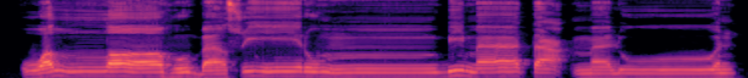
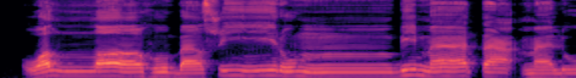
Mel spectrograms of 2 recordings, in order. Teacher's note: maka suaranya tanwin itu anak-anak berubah menjadi m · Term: iqlab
